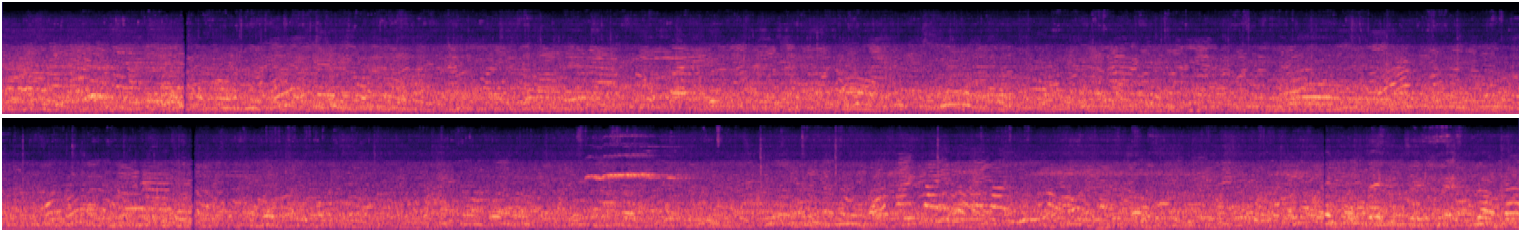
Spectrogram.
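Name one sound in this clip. A large crowd of women chatters all around, close by, outdoors.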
